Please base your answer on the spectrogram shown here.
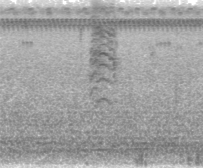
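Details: A backyard Gray Catbird mews at the camera operator, recorded on a Canon VIXIA camcorder: one brief harmonic, slurred mew near the middle, while a steady shrill insect drone runs underneath.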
